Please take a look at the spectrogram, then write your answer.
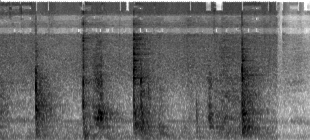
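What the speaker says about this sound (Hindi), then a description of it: "अब अच्छी तरह मिक्स कर लेंगे।" A potato and flour snack mixture being mixed in a bowl, with about six distinct scraping, knocking strokes at irregular intervals, close and moderately loud, then a sudden cutoff.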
